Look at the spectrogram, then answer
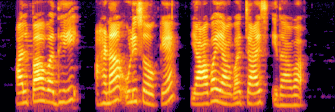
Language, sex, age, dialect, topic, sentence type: Kannada, female, 18-24, Central, banking, question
